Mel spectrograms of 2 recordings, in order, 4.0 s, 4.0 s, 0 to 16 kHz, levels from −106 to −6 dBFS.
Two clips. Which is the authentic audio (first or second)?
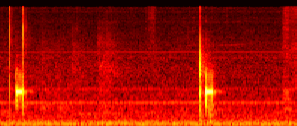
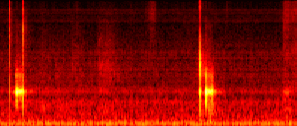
first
